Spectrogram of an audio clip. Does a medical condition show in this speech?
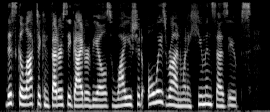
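No.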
